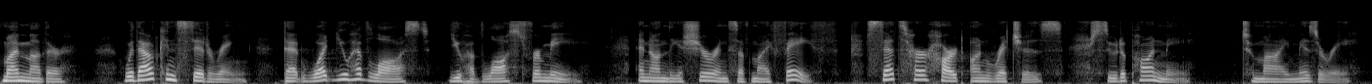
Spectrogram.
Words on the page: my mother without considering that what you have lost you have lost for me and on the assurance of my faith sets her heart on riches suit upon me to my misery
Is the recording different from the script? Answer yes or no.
no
